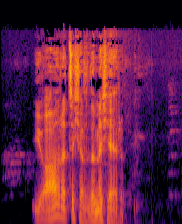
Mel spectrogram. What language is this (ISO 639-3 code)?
kab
